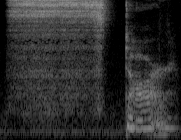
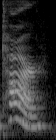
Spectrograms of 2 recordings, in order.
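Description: First: STAR with a very long hissed S before the T; snake sound kept. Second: TAR starting straight on T with no S; missing snake sound. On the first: Teacher corrects the mistake for children, long S. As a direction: stretch the S clearly in star. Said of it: "It's star". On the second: Teacher shows children the mistake, TAR without S. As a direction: drop the S from star, saying tar. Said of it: "you're not saying tar". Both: Shown as a demonstration.

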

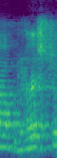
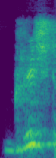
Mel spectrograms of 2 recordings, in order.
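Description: First: Said in the usual way. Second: भ्रष्ट said "bhrisht"; wrong vowel. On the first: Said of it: "होता है". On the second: Shown as a demonstration. Teacher correcting a mistake, भ्रष्ट as "bhrisht". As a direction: put "bhri" for "bhra" in भ्रष्ट. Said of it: "नहीं होता".

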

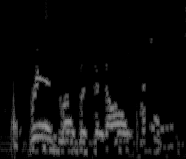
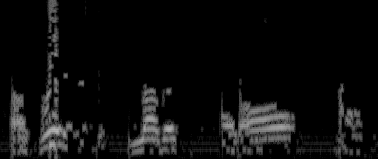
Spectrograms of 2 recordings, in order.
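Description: First: Said in the usual way. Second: "A friend loveth at all times" louder and slowed, "all" drawn out; emphatic repeat. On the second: Shown as a demonstration. Pastor repeating the verse to his congregation, louder and slow. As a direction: hammer "A friend loveth at all times" home slowly and loud.

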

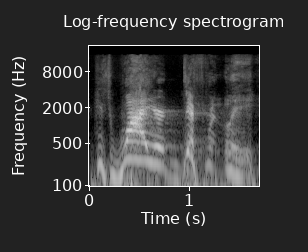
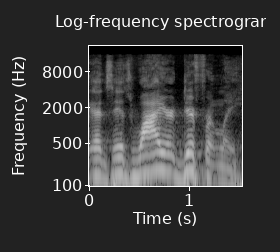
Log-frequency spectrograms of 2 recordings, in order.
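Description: First: Slow, loud, driven declaration; like a true hunter. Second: Like a nine-to-five worker. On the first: Shown as a demonstration. Showing the audience the hunter's way, slow and loud. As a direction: declare it with full conviction. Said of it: "I'm gonna show you". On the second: Retold or imitated. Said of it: "you just said it like you work a nine-to-five".

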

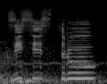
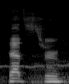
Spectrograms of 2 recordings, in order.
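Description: First: High-pitched put-on German accent; playful, squeaky mock German. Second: Said in the usual way. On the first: Repeats agreement in mock accent.

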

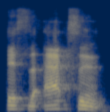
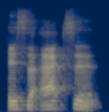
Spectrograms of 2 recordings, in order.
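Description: No difference in how they are said.

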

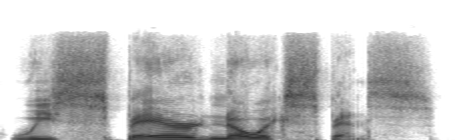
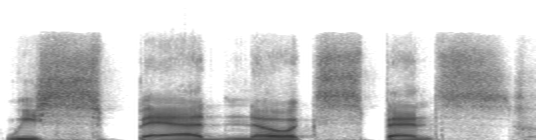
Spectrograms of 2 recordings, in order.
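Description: First: Grand, slow, high showman's boast; film park founder's proclamation. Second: Very slow, drawn-out mock Australian accent; badly faked Australian, stretching every word; attempted Australian accent. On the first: Acted. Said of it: "he would point things out and say". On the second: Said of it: "in an amazing Australian accent".

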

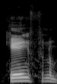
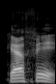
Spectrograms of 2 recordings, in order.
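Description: First: கேஃப்னு read as one syllable, "kayf"; கேஃப்னு with long ay, ending on f; spelling pronunciation. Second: கேஃபே in two syllables, "ka-fay"; கேஃபே ending in an open "fay"; French-derived pronunciation. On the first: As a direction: say கேஃப்னு as English spelling suggests, silent e. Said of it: "ஆனா உண்மையில அவை கேஃபே". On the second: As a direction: sound the final e of கேஃபே as "ay". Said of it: "கேஃபே என்று உச்சரிக்கப்படுகிறது". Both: Shown as a demonstration.

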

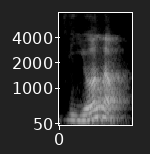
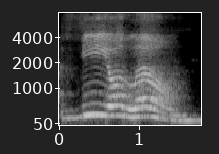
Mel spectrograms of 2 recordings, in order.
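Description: First: Said in the usual way. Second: "violão" stretched syllable by syllable, very slowly; slow reading. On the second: Shown as a demonstration. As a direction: sound out vi-o-lão for the class. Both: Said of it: "E a última".

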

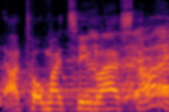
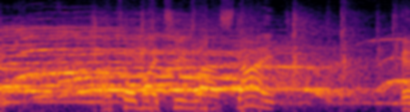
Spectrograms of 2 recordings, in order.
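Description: First: Said in the usual way. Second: Slow shout. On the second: Real, not acted. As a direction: hammer the line slowly to the crowd. Repeated, slower, shouted.

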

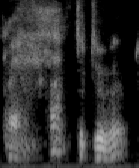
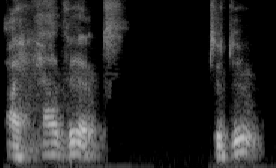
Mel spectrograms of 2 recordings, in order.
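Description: First: 「I have to do it」のhaveを押して上げる; stress on have to. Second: 「I have it to do」でhaveとitを軽く区切る; stress moved to it. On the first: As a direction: lean on have as a duty. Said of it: "What is the difference between these two statements?". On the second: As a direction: let it and do carry the weight. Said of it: "Taking the emphasis off of "I have to". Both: Shown as a demonstration.

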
